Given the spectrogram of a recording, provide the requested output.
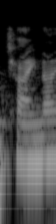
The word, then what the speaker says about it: China: So you see artists like Anuel with hits like "China" (PRONOUNCED CHEENA) or "China" in English if you want to say it that way-- which was just a massive global hit because it's a great song.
